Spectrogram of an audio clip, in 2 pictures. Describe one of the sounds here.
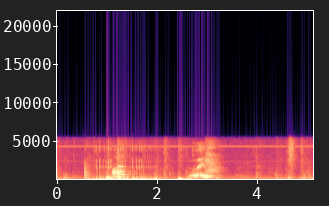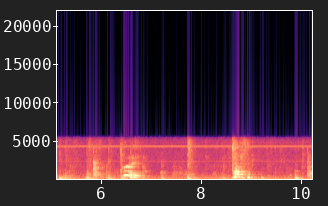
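A woman speaks to a dog nearby in an upbeat voice.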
